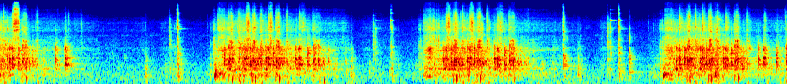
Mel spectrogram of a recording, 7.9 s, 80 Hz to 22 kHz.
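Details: Coleman Powermate Maxa 5000 ER generator, old 10 hp pull-start engine, with new replacement carburetor: repeated pull-start cranking bursts with pauses, never catches or runs; owner thinks it started better without the new carb, cause unconfirmed; won't start.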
